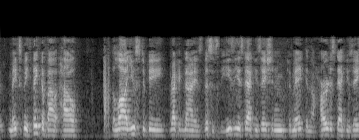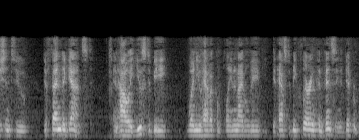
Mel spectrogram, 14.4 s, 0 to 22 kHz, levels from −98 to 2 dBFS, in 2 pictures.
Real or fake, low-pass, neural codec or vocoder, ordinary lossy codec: real; 7.2 kHz; none; Opus, 64 kbps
